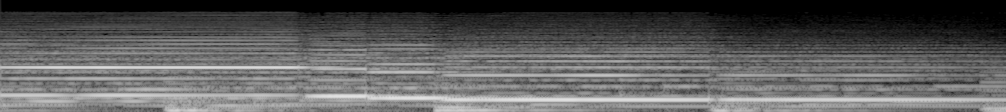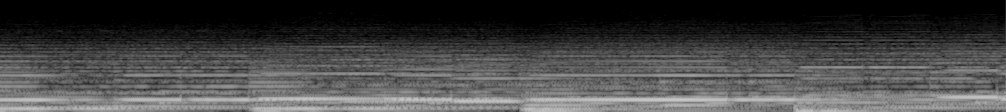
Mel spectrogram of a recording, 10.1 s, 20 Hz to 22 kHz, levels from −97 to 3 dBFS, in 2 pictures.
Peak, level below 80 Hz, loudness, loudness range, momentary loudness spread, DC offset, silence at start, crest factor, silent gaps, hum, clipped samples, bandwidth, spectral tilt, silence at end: -4 dBFS; -38 dBFS; -16 LUFS; 13 LU; 17 LU; under 0.1%; 0 s; 12 dB; none; none; under 0.1%; 8.6 kHz; -6.5 dB/octave; 0 s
